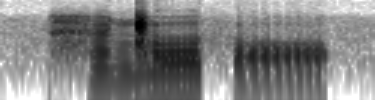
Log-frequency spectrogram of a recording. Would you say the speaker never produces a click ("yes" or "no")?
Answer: no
